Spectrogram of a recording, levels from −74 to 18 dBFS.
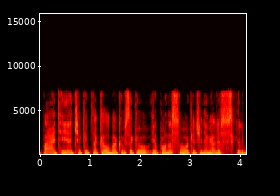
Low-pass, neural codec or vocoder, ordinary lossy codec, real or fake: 7.2 kHz; none; AAC, 48 kbps; real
